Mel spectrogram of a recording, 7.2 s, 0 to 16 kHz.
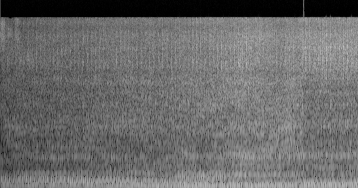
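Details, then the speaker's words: ZAZ 968M after long storage, fuel pump repaired and carburettor partly sorted (accelerator pump sticking): steady, even low idle with a regular pulse around four beats a second, no knocks or misses; engine idles normally. "так ну что на сегодня все бензонасос починил немного карпат шамаев сузьте как работать нормально"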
